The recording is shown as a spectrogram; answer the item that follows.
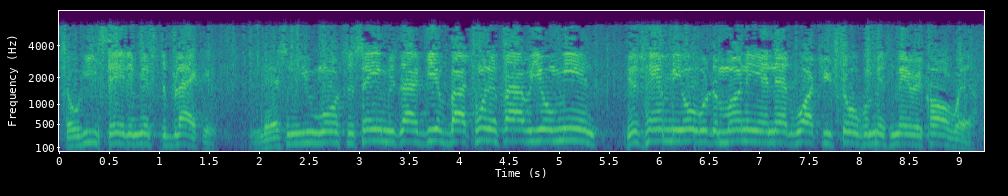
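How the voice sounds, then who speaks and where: An actor playing a loyal, bashful and honest cowhand with a Southern US accent and a folksy, deferential way of talking in an old radio western. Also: male voice, high voice, fairly quick, natural voice. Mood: earnest. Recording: muffled, noisy old radio recording.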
